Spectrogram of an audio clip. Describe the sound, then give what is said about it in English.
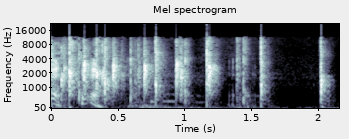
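Hands clapping in a short, uneven burst of applause, sharp slaps bunched at first then thinning into a few separate louder claps, with no voices over them. “I gotta give a round of applause for those smart”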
